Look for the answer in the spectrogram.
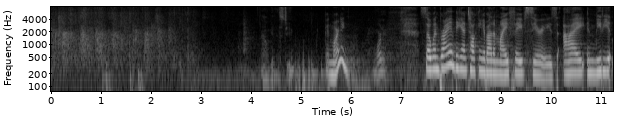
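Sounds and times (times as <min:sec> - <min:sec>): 
audience applause welcoming a speaker: 0:00.0 - 0:03.0
speech: 0:04.6 - 0:06.8, 0:07.5 - 0:11.2.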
